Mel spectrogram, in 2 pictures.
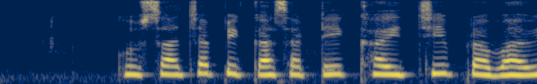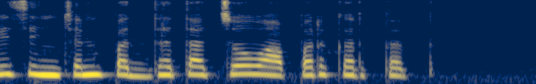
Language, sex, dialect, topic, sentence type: Marathi, female, Southern Konkan, agriculture, question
